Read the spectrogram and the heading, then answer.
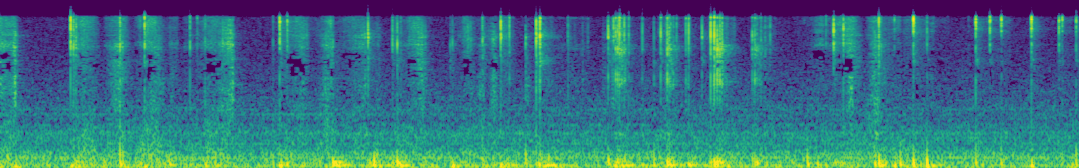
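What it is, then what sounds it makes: Plastic LED light bulb. Long nails tap and scratch the frosted plastic dome and metal-base housing of an LED light bulb. Quiet, rapid, bright clicks and scraping rasps repeat over a steady low rumble, each tap dying away almost instantly.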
